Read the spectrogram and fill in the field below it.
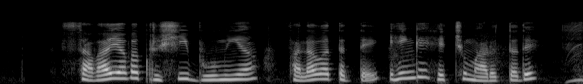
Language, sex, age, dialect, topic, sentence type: Kannada, female, 18-24, Central, agriculture, question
